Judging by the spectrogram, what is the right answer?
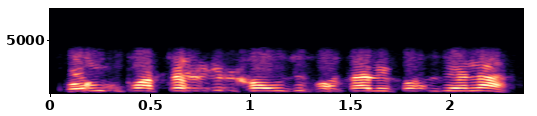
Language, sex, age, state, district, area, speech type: Odia, male, 60+, Odisha, Gajapati, rural, conversation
